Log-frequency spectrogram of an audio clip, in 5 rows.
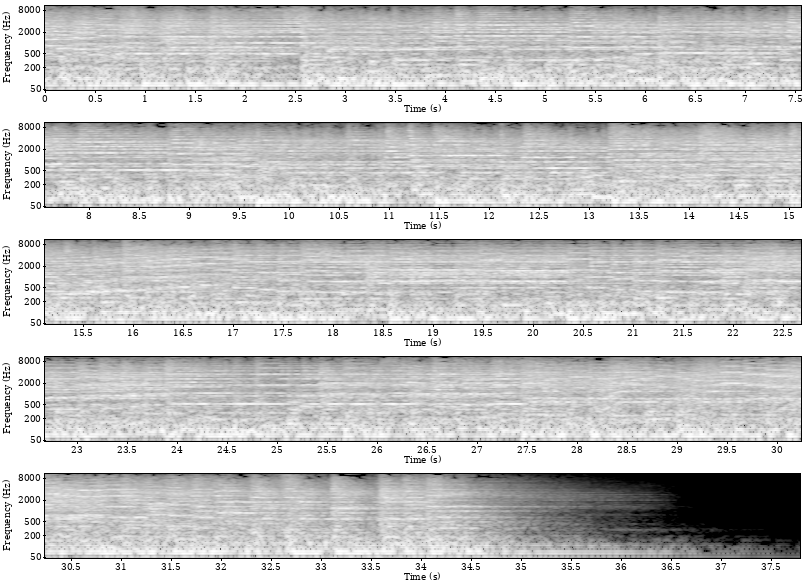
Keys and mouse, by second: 4.4-8.0 drag, 11.0-13.0 drag, 13.9 KP_0, 21.8-27.5 drag, 36.3 n.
